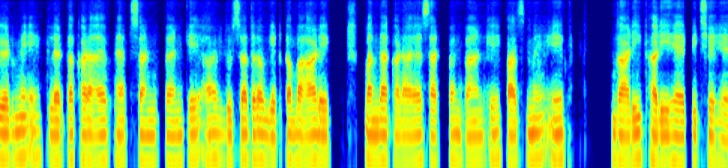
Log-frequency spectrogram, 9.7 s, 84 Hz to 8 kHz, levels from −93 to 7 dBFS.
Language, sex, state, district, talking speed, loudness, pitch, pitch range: Hindi, male, Chhattisgarh, Raipur, 200 wpm, -21 LUFS, 105 Hz, 100-110 Hz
